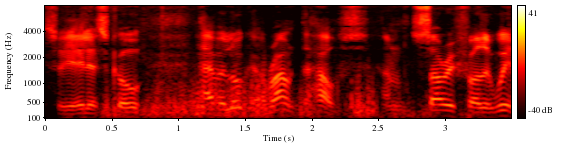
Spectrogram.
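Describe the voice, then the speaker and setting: A man speaks at a moderate pace with light background noise and a dry sound with no echo. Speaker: urban explorer vlogger. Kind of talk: casual vlog chat. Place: open country. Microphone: phone near.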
